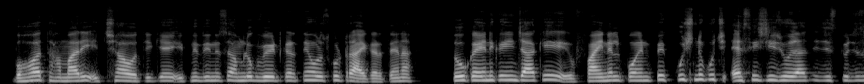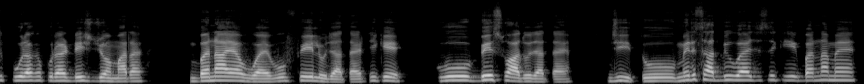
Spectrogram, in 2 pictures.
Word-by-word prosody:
बहुत 185 +6 0
हमारी 165 +2 0
इच्छा 160 +4 -5
होती 160 -2 -1
है 160 - -12
कि 175 +2 -4
इतने 170 +4 -8
दिनों 180 +1 -5
से 190 - -5
हम 180 -1 -2
लोग 180 -1 -2
वेट 180 -1 +2
करते 180 +2 -5
हैं 200 - 0
और 190 - +1
उसको 190 +2 -5
ट्राई 170 -7 +1
करते 135 0 -6
हैं 150 - -3
ना, 160 -1 -4 0.4
तो 185 +1 +4
कहीं 195 0 +2
न 200 - 0
कहीं 205 0 -1
जाके 195 -4 0 0.2
फाइनल 170 +3 +2
पॉइंट 180 0 -2
पे 215 - -1
कुछ 215 +2 -6
ना 230 - 0
कुछ 225 -1 -6
ऐसी 180 +4 0
चीज़ 195 0 -4
हो 190 - +2
जाती 185 +1 0
है, 185 - -14
जिसकी 185 +1 -9
वज़ह 185 0 -9
से 190 - -7
पूरा 180 0 +4
का 185 - -4
पूरा 175 -1 +3
डिश 170 0 0
जो 165 0 +2
हमारा 150 0 0 0.5
बनाया 180 +4 +6
हुआ 140 -4 +3
है 135 - +4
वो 150 +4 -2
फ़ेल 180 -2 +3
हो 145 - +1
जाता 125 -1 0
है, 125 - 0
ठीक 175 +6 -9
है। 170 -4 +2 0.4
वो 190 +2 +5
बेस्वाद 195 -8 +5
हो 145 - +1
जाता 130 -3 -2
है, 120 +2 -6 0.4
जी, 165 +2 -2
तो 160 +1 -1
मेरे 200 +5 +1
साथ 210 -2 +3
भी 200 - -3
हुआ 205 -1 +4
है 195 - +3
जैसे 190 +2 -10
कि 190 -1 -7
एक 180 -1 -6
बार 180 +1 0
ना 205 +2 -1
मैं 195 0 -1
180 Hz, 255 wpm, -23 LUFS, 160-190 Hz, 0.5 s, बनाया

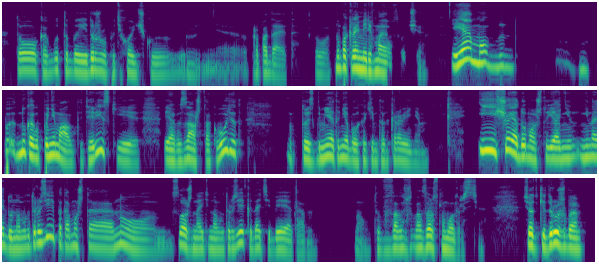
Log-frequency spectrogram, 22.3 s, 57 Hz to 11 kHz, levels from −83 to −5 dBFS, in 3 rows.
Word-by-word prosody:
то 155 -2 0
как 135 -1 -7
будто 145 -1 -6
бы 140 -1 -1
и 130 - +1
дружба 150 -4 -1
потихонечку, 125 -1 -8
м, 120 0 -13 0.2
э, - - -25
пропадает. 115 -6 -7 0.3
Вот, 120 -1 -12
ну, 180 - 0
по 185 - +4
крайней 175 -1 +4
мере, 150 -2 +3
в - - -6
моем 135 -5 0
случае. 120 - -15 0.3
И 195 - +4
я 290 +7 +8
мог 245 -2 +4 1.4
Бып - - -5
ну, 220 - +4
как 185 -4 +5
бы - - +1
понимал 180 -8 +3
вот 115 - -25
эти 125 +4 -8
риски. 135 - -2 0.3
Я 135 -3 0
знал, 145 +1 +1
что 130 - -10
так 125 +3 -6
и - - -2
будет. 225 -1 +2 0.6
М, - - -14
то 150 - +1
есть 130 -3 0
для 150 - -3
меня 175 +1 +3
это 160 -1 -3
не 160 -1 +1
было 130 -2 -2
каким-то 130 -1 -7
откровением. 120 -5 -7 0.6
И 250 - +3
еще 260 0 +7
я 225 - +8
думал, 170 -4 +2
что 155 - -6
я 150 -1 +4
не 155 +1 -2
не 165 0 -4
найду 165 -5 0
новых 130 +2 -3
друзей, 195 +10 +2
потому 160 -1 -4
что, 135 -2 -4
ну, 125 -9 -4 0.2
сложно 150 -6 +1
найти 130 0 -5
новых 125 -1 -5
друзей, 150 +9 0
когда 140 -1 -4
тебе 125 -1 -2
там, 100 +1 -17 0.5
ну, 110 -2 -18
ты 125 - -10
во 120 +3 -3 0.2
во 140 0 -3
взрослом 140 -1 0
возрасте. 105 -6 -6 0.5
Всё-таки 155 -3 +2
дружба 145 -6 +5
140 Hz, 200 wpm, -23 LUFS, 125-165 Hz, 1.4 s, я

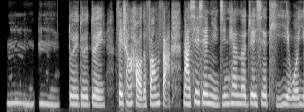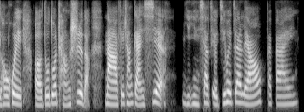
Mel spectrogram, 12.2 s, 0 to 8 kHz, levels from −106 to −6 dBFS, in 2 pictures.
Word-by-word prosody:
嗯 235 -3 -11
嗯， 210 -3 -11
对 215 -2 -3
对 210 -1 -4
对， 195 -2 -3 0.2
非 250 -2 +3
常 235 -2 +1
好 205 - +5
的 190 - -4
方 215 +2 +1
法， 245 - +1 0.2
那 225 -3 +6
谢 265 +5 +5
谢 255 -1 +6
你 220 -4 -5
今 220 +3 -1
天 235 0 -3
的 230 -1 -1
这 230 +2 +1
些 230 +1 +3
提 195 -3 -7
议， 210 0 -4
我 195 0 -5
以 210 +1 -8
后 215 +2 -2
会 220 -2 +1 0.2
呃 190 0 +1
多 220 +3 -3
多 235 +1 +1
尝 195 -3 -5
试 265 +2 +4
的， - - -4 0.3
那 210 -3 +5
非 235 +3 -5
常 235 0 -4
感 205 -5 +1
谢。 275 +7 +3 0.4
你 225 -3 -13
你 225 -1 -9
下 240 +4 0
次 235 - -5
有 205 - -3
机 240 +5 -5
会 275 0 0
再 255 0 0
聊， 225 +4 0
拜 235 - -12
拜。 220 +2 -7
225 Hz, 235 characters per minute, -20 LUFS, 210-240 Hz, 0.4 s, 那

